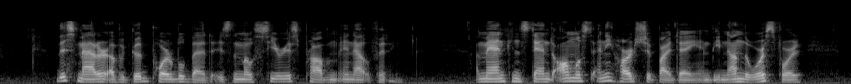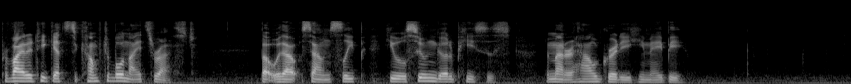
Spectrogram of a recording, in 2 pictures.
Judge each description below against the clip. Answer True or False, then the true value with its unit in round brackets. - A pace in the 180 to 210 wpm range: True (195 wpm)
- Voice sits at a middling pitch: False (125 Hz)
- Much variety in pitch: False (4.0 semitones)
